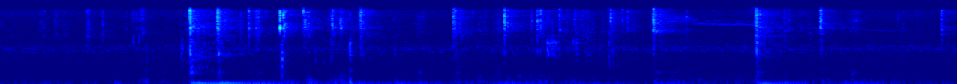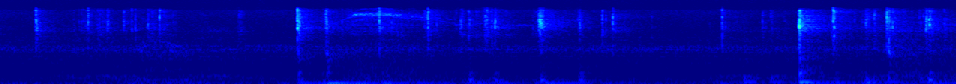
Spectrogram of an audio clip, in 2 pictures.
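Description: Faint typing on a computer keyboard: scattered, irregular keystroke clicks as a short command is typed.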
